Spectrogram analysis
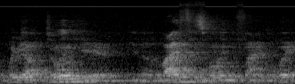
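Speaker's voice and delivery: usual speaking voice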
